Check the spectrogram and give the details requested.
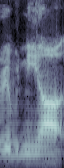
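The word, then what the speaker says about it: hryvnia: है वह हर्निया currency यहां पर चलती है रिव्निया इसका प्रोनाउंस कुछ ऐसा होता है यूनाइटेड अरब एमिरेट्स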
